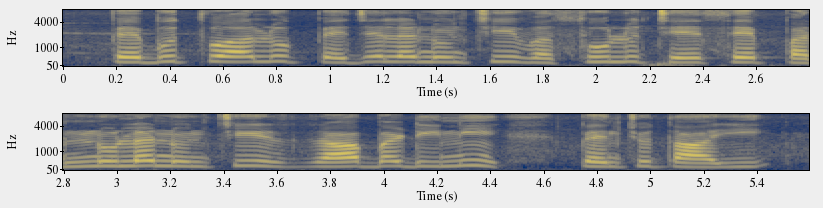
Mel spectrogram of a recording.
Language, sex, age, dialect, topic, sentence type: Telugu, female, 18-24, Southern, banking, statement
